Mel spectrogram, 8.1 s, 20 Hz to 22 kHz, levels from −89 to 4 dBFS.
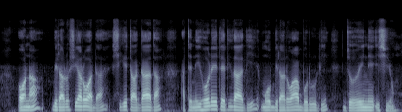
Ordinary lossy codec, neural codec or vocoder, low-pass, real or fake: none; codec, 24 kHz, 3.1 kbps, DualCodec; 10.8 kHz; fake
